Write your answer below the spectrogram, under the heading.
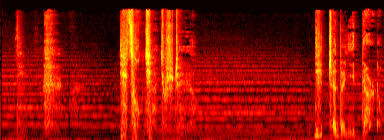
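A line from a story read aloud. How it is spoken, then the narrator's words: Hoarse. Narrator (Chinese): 我用沙哑的声音说道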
